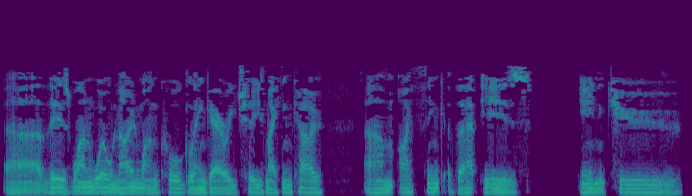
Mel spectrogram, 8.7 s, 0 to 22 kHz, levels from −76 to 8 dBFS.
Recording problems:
garbled, watery; badly; nothing above 5 kHz

